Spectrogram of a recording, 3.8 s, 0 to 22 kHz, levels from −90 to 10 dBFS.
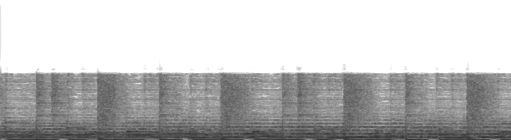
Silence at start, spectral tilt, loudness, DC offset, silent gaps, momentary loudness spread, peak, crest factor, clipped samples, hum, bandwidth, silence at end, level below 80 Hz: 0 s; -4 dB/octave; -14 LUFS; under 0.1%; none; 1 LU; 0 dBFS; 12 dB; under 0.1%; none; 11 kHz; 0 s; -18 dBFS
